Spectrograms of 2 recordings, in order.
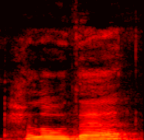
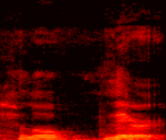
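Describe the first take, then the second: First: The r at the end is silent. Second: The r at the end is pronounced. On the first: "So no rhoticity here, it's hello there" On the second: "and not hello there"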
